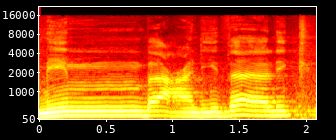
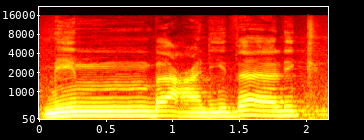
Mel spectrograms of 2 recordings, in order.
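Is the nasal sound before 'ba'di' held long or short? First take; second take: long; long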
